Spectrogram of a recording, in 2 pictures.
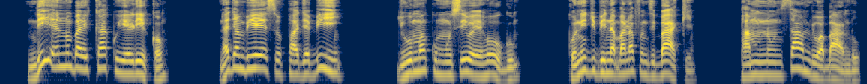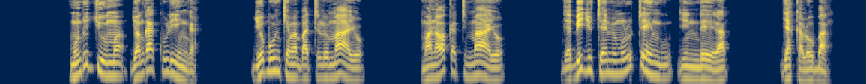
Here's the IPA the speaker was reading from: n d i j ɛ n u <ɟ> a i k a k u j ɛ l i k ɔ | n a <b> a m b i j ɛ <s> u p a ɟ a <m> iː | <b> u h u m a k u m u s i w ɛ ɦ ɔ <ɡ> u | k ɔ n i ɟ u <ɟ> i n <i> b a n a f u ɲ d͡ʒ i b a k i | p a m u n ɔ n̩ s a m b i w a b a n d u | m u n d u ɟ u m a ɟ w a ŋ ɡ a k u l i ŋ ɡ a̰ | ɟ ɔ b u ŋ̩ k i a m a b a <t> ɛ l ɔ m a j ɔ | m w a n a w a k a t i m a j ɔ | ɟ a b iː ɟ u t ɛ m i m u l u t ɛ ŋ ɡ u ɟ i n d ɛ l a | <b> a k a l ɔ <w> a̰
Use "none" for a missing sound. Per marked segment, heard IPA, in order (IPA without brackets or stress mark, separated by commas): b, ɟ, s, b, ɟ, ɡ, b, a, t, ɟ, b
